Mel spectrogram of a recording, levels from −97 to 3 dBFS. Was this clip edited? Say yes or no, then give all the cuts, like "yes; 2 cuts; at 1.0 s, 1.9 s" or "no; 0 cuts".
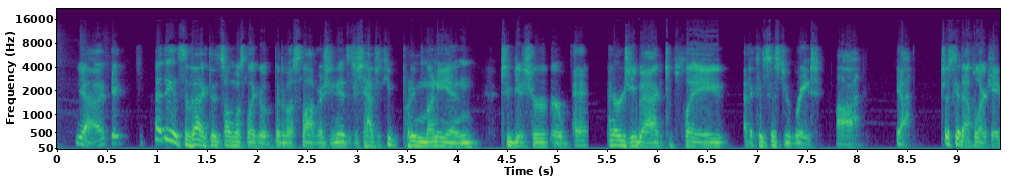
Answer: yes; 4 cuts; at 0.9 s, 4.3 s, 5.4 s, 7.7 s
